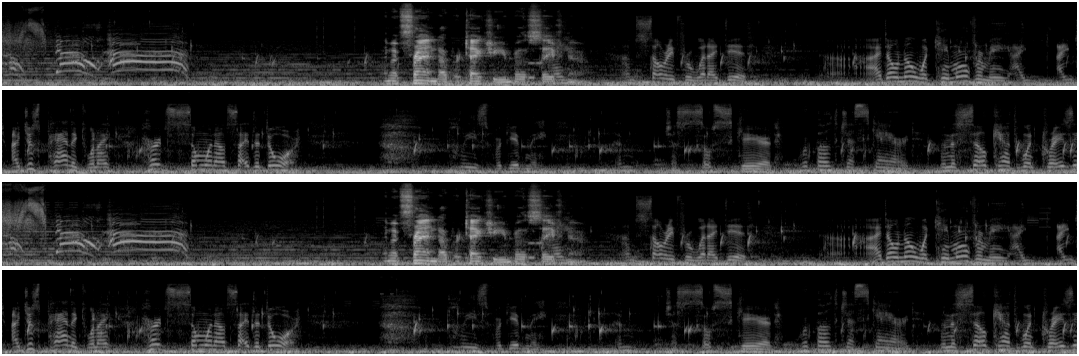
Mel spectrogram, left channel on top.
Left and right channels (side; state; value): both; normal; correlation 0.59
